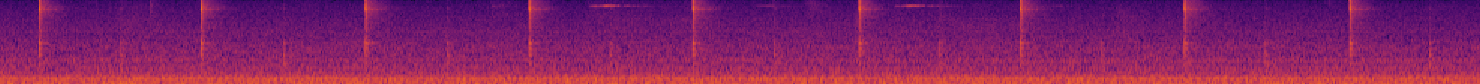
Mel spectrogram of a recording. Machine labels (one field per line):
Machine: valve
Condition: normal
